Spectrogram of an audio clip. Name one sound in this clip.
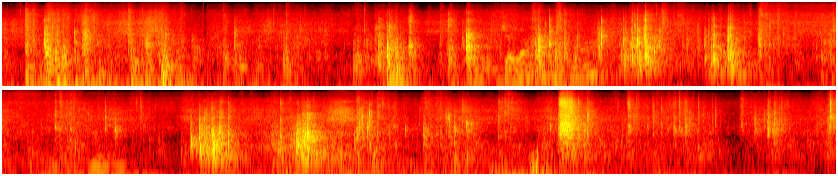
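Footsteps crunch and scrape over loose rubble and debris.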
